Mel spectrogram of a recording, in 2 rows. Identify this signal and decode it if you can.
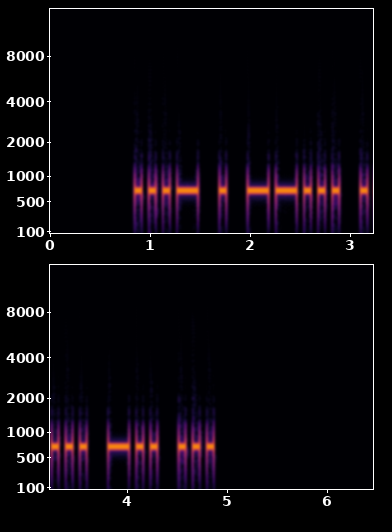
Morse code, heard as a keyed tone, about 17 wpm, 700 Hz. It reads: VE7HDS
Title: DXCC-100 Call Signs - 6 Characters - Repeated 2x - 17wpm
